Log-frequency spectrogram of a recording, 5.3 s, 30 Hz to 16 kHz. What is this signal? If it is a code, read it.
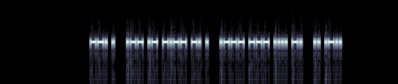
Morse code, heard as a keyed tone, about 46 wpm, 700 Hz. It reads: GE WAYNE JOHN IL
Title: K1USN SST QSO Practice - 50wpm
